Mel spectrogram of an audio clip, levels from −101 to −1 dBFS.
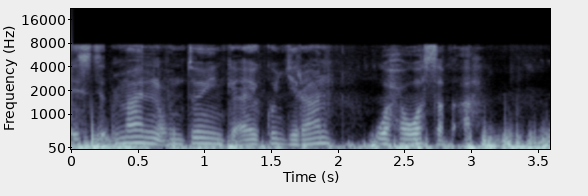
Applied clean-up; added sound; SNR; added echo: none; none; none; none.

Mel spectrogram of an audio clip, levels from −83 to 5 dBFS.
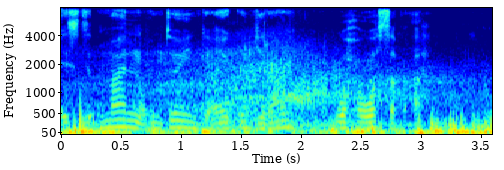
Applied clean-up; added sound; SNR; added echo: none; Car passing by / Engine; 13 dB; none.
